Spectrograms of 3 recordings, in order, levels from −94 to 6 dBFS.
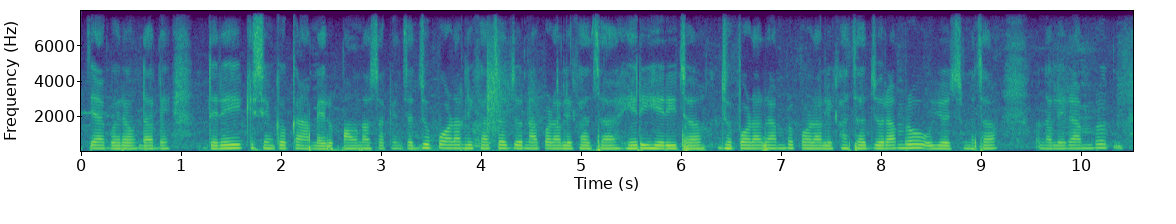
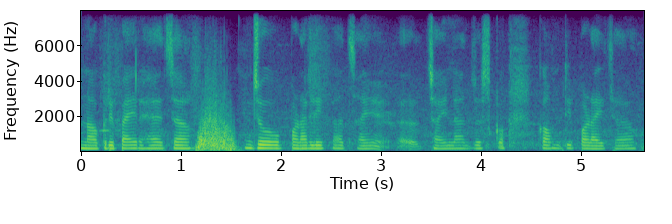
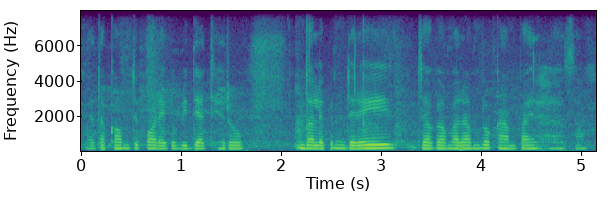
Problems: continuous background conversations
